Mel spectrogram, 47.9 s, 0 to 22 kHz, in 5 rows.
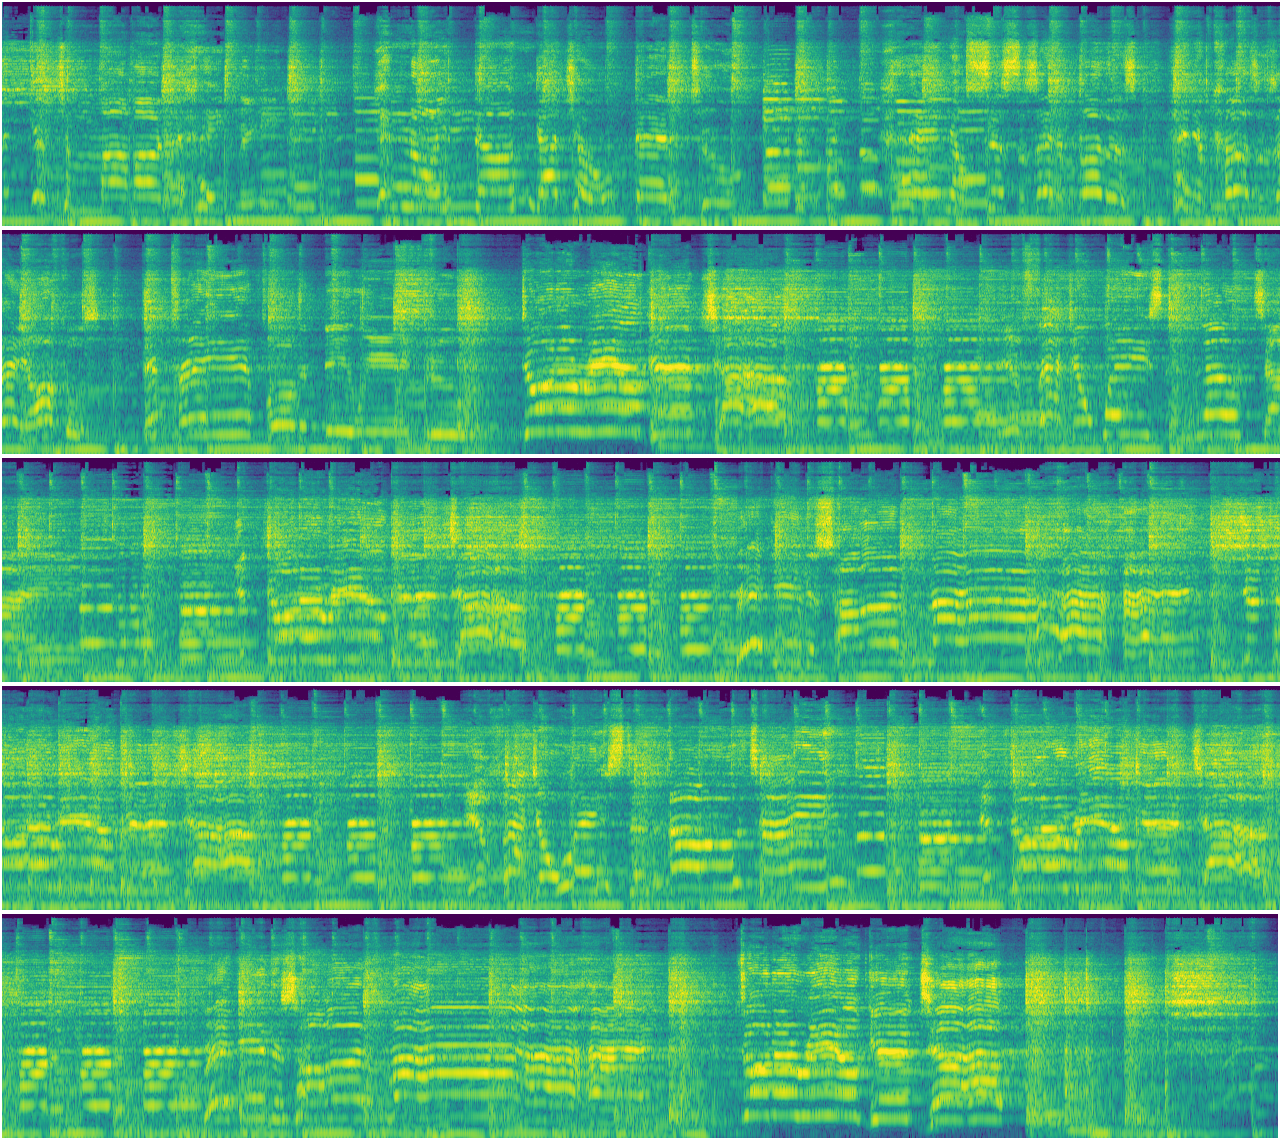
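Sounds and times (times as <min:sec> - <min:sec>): bass: 0:00.0 - 0:45.0, 0:46.0 - 0:47.9
live band playing country music: 0:00.0 - 0:47.9
lead instrument bending notes: 0:19.0 - 0:28.0.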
